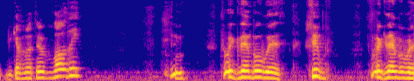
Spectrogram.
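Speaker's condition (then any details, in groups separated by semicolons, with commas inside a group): Cerebral palsy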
